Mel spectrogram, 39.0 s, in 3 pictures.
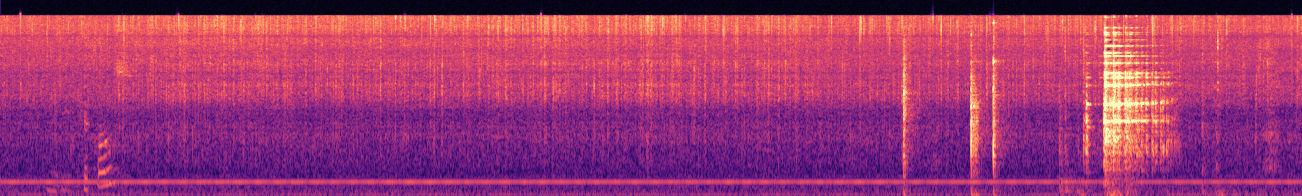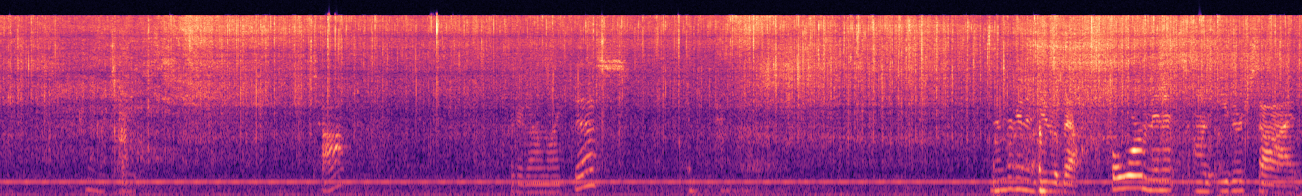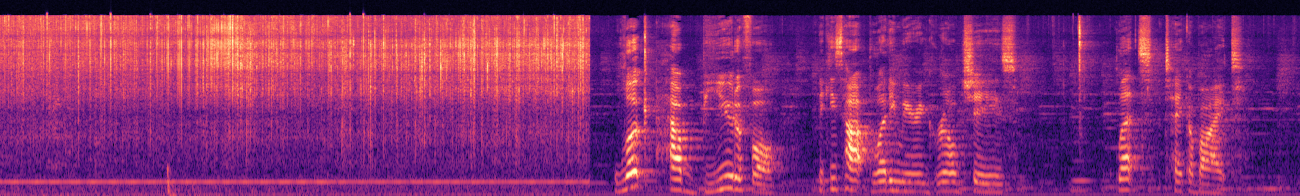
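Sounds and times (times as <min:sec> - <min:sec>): bread sizzling in a frying pan: 0:00.0 - 0:32.0
metal spatula clattering on pan: 0:10.8 - 0:11.8.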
